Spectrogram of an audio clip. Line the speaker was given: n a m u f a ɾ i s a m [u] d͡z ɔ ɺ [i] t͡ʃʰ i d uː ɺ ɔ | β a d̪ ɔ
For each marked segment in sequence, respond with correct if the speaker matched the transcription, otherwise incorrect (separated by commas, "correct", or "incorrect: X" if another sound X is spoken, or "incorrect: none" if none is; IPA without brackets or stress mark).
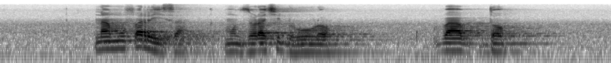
correct, incorrect: a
